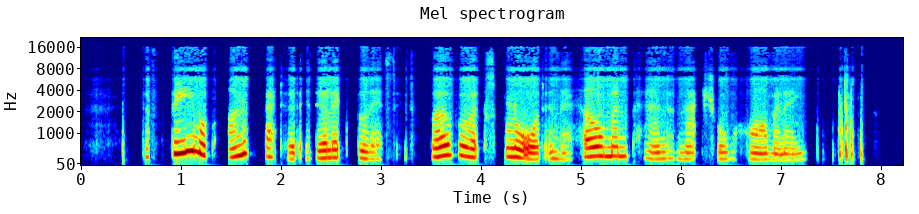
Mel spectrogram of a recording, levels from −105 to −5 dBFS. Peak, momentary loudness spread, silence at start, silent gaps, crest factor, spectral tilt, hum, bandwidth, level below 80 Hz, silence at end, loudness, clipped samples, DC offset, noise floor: -2 dBFS; 19 LU; 0.65 s; 1.42-1.47 s, 1.79-1.83 s, 2.73-2.77 s, 4.16-4.24 s, 7.48-7.52 s; 16 dB; -7 dB/octave; none; 8.6 kHz; -68 dBFS; 0.5 s; -16 LUFS; under 0.1%; under 0.1%; -55 dBFS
